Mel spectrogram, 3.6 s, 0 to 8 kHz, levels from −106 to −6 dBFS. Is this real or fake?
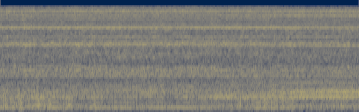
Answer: fake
